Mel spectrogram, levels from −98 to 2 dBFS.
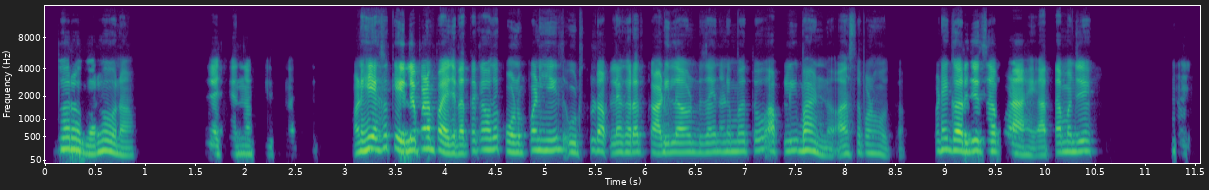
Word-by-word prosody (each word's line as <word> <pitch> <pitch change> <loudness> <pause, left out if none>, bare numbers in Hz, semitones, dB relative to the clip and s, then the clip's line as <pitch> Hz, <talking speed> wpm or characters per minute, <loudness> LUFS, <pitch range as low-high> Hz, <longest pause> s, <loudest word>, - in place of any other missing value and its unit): बरोबर, 210 -9 +1
हो, 205 -3 +1
ना, 130 -3 -5 0.8
त्याचे 150 -1 -4
नक्कीच, 150 -2 -11 0.2
नक्कीच 330 - -24 0.4
आणि 200 - +2
हे 245 +3 +9
असं 260 +4 -3
केलं 215 -3 +8
पण 240 0 +7
पाहिजे 165 -6 +5
नाही 160 0 +1
तर 205 - -5
काय 225 - -2
होतं, 240 - -2
कोण 180 -2 -1
पण 220 0 0
येईल 215 +2 -2
उठसूट 180 +2 -8
आपल्या 180 -1 -1
घरात 180 +1 -1
काडी 170 +1 +1
लावून 180 -1 -2
जाईल 180 +1 -6
आणि 185 +1 -6
मग 195 +1 -5
तो 220 - -7
आपली 195 +2 -8
भांडणं, 200 -12 -2
असं 155 +4 -8
पण 170 -1 -8
होतं. 135 -6 -13 0.3
पण 205 - -6
हे 230 - 0
गरजेचं 205 -1 +4
पण 180 - -1
आहे, 135 -4 +2
आता 135 +7 -2
म्हणजे 190 +2 -1 0.7
हं. - - -22
190 Hz, 215 wpm, -23 LUFS, 170-210 Hz, 0.8 s, हे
